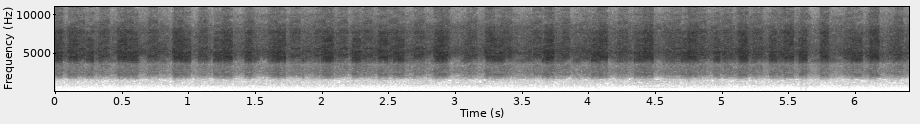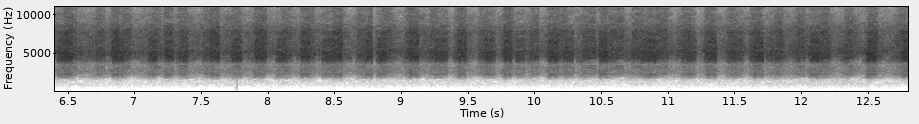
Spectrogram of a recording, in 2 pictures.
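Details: Cicadas singing in midsummer in a Greek pine forest, a dense chorus of many insects: a continuous harsh, high buzzing that pulses roughly three times a second, loud and unbroken throughout, with no other sounds.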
